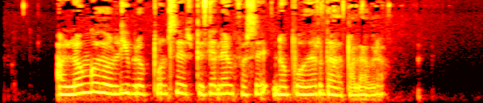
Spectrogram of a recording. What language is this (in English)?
Galician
